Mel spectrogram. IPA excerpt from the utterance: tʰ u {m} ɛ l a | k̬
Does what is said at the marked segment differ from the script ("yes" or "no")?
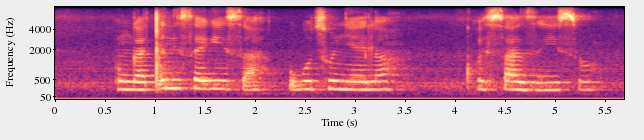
yes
